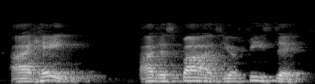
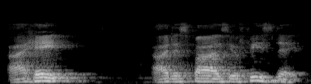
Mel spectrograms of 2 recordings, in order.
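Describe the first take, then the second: First: It is read loudly and aggressively. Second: It is read in a calm, plain voice.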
